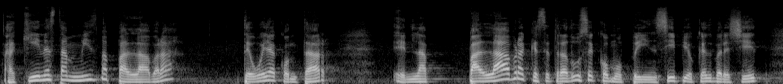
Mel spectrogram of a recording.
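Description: A man teaching a sermon, stressing points emphatically, often calling out to the congregation and pausing with fillers as he searches for words. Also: on the high side, big pitch swings, darkish tone. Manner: emphatic, repeats "ojo" and "amén", talks to the congregation. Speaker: preacher.

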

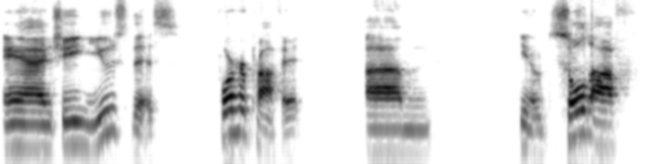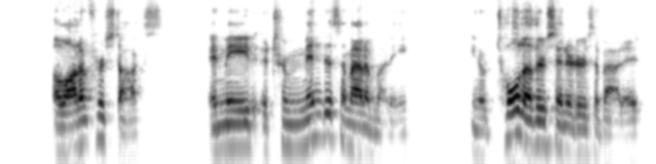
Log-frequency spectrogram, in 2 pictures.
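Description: Guy on a comedy podcast, mock serious, rambles, lots of you knows, ordinary pitch. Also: expressive, unhurried, long pauses. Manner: rambling, earnest, many fillers. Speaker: podcast co-host.

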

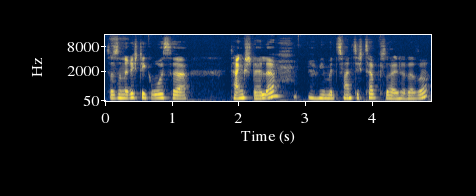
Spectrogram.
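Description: A young woman in casual chat, telling a travel story in an animated way and acting out the voices of people in it. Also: lowish voice. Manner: animated, rushed, acts out quoted voices. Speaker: storyteller guest.

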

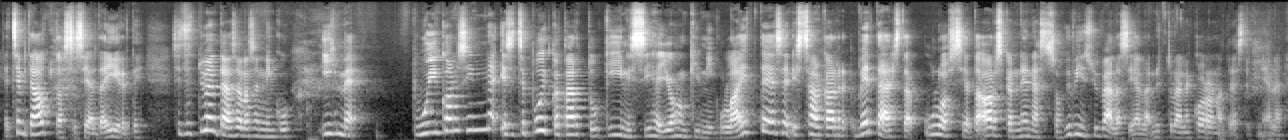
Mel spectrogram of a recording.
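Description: A woman's voice: mid-range voice, big pitch swings. A woman in casual chat, eagerly retelling film scenes with many fillers. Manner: chatty retelling full of fillers, breaks into laughter. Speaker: podcast co-host discussing a film.

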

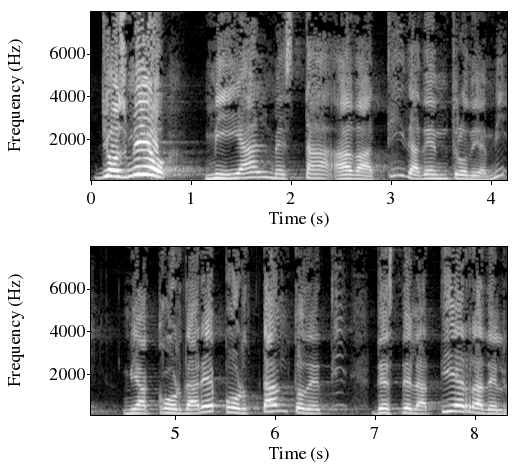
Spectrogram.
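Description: A man preaching an emotional sermon, swinging from soft talk to loud, fervent scripture reading. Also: high voice. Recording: long hall reverb.

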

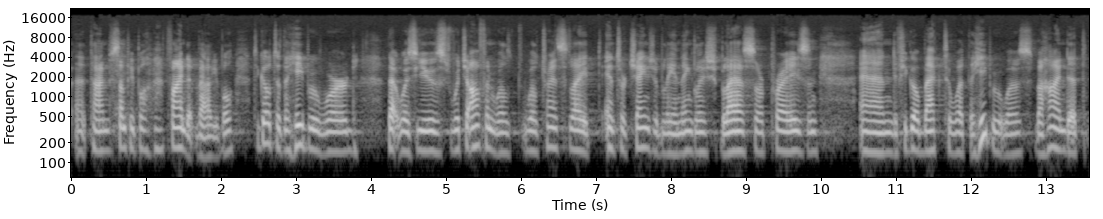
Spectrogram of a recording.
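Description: With a low, steady voice at a moderate pace, a woman patiently explains words individually to her Bible study class and has them say each one back. She often restarts sentences while thinking aloud.

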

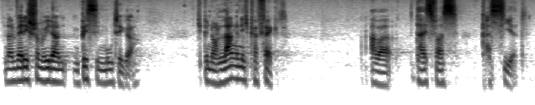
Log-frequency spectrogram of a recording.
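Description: A man preaching a sermon in an earnest, pleading way, dropping soft and then rising in bursts. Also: medium pitch, normal speed, slightly rough, long reverb tail.

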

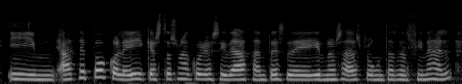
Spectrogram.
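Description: Measured woman interviewer with higher voice. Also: fairly even intonation, dark tone, clear, resonant tone. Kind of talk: interview questions.

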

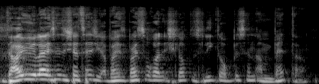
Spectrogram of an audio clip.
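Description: A man's voice: high voice, expressive, racing, a bit bright, breathy edge. A man co-hosting a podcast who chats casually, in a playful, teasing way. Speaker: podcast host. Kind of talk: casual chat. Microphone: own microphone, recorded remotely.

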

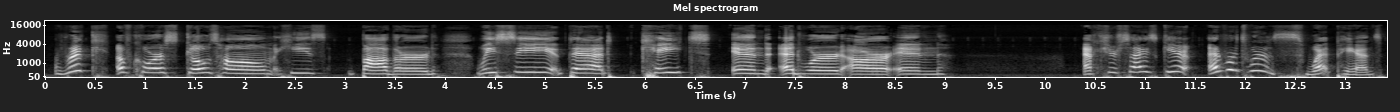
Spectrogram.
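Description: Slow-talking high-voiced woman recapping. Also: pushed and bright. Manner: chatty, acts out lines with "like" quotes. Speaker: podcast host recapping a sitcom episode. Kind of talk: casual recap chat.

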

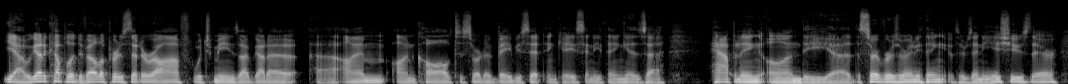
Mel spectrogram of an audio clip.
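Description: Man, very low voice, tired, rambling chat with many fillers, dry close sound. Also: steady tone, brisk, darkish tone, smooth, dry recording. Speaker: podcast co-host. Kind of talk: casual chat.

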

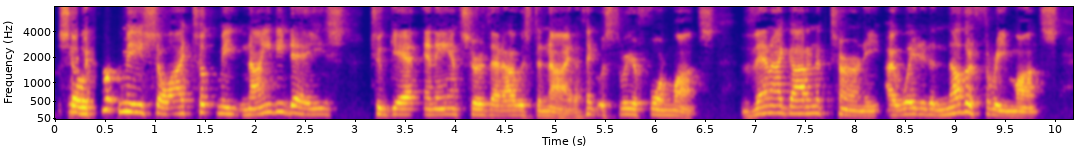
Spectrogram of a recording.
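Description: A man in his fifties with a slightly high, somewhat bright voice is the guest in a conversational interview. He speaks earnestly, peppering his answers with fillers and restarts.

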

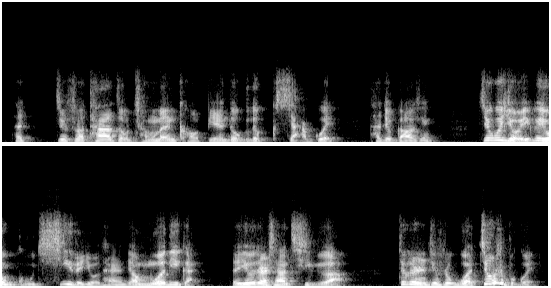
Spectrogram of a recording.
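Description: A man's voice: fairly high pitch, fairly bright tone. A man who is a guest on a talk show, animatedly retelling a story in casual speech with frequent fillers and restarts.

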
